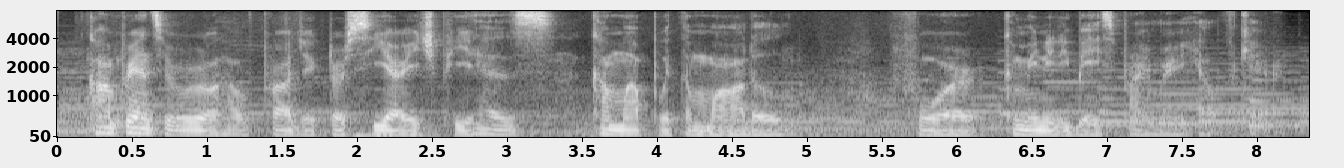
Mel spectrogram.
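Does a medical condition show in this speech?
No.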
